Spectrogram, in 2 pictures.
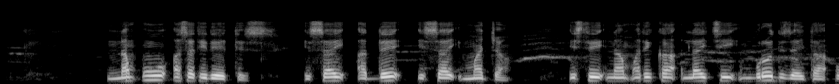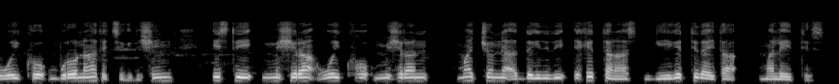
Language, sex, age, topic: Gamo, male, 25-35, government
